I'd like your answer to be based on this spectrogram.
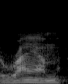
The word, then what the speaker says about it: Ramm: and we have people like Bernard Ramm, German probably is pronounced Ram, but R-A-M-M,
